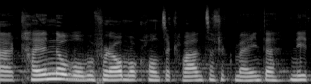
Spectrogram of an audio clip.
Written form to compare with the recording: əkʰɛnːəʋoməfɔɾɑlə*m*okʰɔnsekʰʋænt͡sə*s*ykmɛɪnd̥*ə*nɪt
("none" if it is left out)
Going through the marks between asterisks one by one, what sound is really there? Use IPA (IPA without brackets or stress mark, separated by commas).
m, f, ə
